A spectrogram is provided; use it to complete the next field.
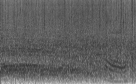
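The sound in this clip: A studio audience at a radio recording applauds, the clapping dense and continuous, steady and loud throughout, with no voices on top.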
